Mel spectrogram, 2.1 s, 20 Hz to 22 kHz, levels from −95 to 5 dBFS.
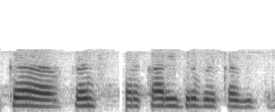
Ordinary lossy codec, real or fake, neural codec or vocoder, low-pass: MP3, 24 kbps; real; none; 3.6 kHz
